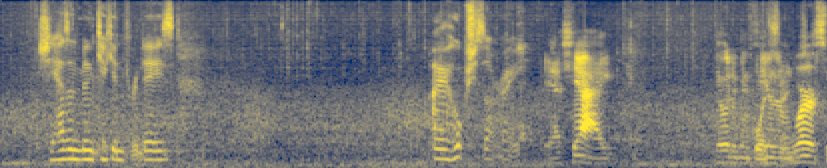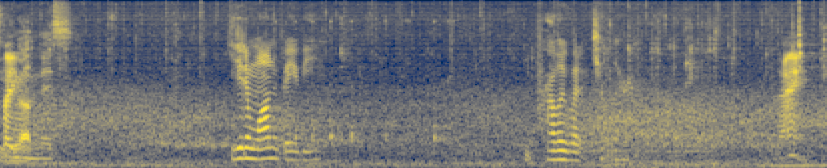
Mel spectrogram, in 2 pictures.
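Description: A young woman speaks quietly and sadly.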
